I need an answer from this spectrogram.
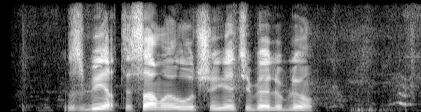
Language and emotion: Russian, neutral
